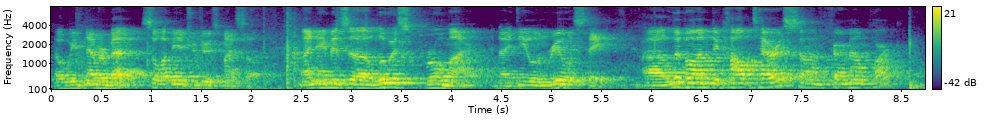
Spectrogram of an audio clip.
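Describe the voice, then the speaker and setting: An actor reading a smooth-talking real estate dealer of about forty, hesitant and full of fillers. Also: male voice, moderate pace, slight background noise, lightly acted. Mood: pitching. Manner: hesitant, filler-laden salesman pitch. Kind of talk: staged reading. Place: large rehearsal studio. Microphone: far camera. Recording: echoey studio from far off.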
